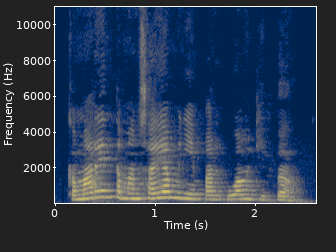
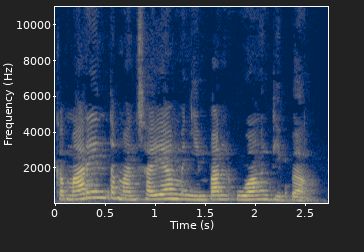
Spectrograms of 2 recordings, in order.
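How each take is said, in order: First: The word menyimpan carries the stress. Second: The word kemarin carries the stress. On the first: The money was deposited, not exchanged. "Menyimpan bukan menukar" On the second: It was yesterday, not now. "Kemarin bukan sekarang"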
